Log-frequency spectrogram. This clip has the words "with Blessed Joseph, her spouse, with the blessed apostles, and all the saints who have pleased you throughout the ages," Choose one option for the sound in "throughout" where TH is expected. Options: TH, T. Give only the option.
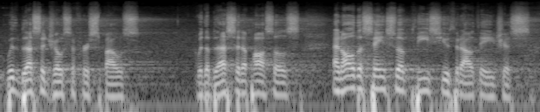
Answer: TH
